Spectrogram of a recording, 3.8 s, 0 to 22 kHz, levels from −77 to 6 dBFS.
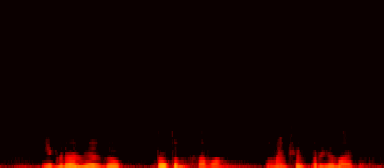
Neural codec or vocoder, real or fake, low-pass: codec, 44.1 kHz, 1.7 kbps, Pupu-Codec; fake; 5.4 kHz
